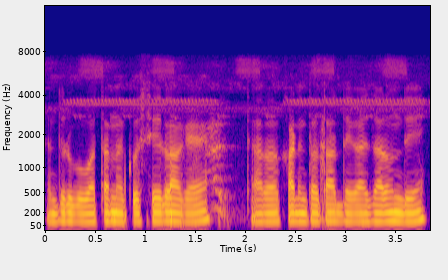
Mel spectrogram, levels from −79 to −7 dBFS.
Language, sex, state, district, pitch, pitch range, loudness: Chakma, male, Tripura, Unakoti, 100 Hz, 95-100 Hz, -19 LUFS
